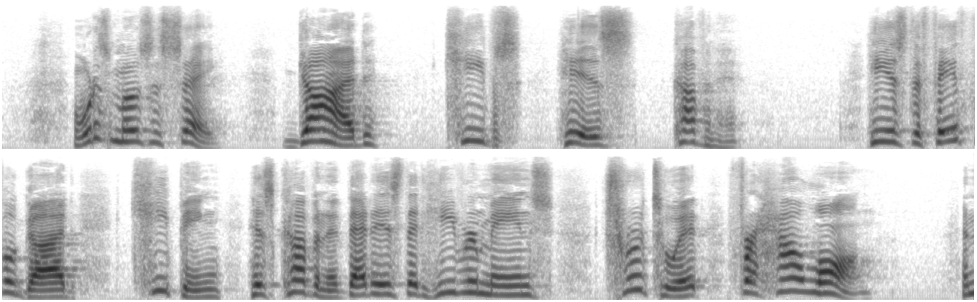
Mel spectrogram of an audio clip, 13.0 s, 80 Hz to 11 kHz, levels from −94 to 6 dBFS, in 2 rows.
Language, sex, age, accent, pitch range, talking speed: English, male, 50-69, American, 185-260 Hz, 130 wpm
